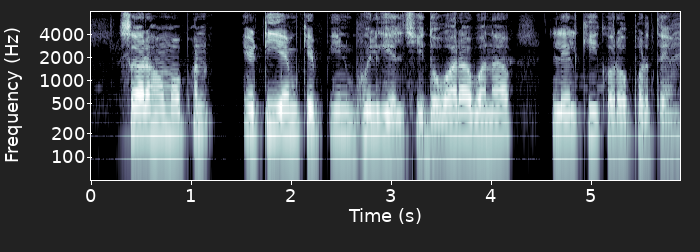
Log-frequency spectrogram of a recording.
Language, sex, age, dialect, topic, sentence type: Maithili, male, 18-24, Southern/Standard, banking, question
